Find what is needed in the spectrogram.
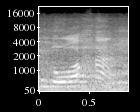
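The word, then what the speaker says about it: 罗汉: And is it in Chinese, is it pronounced exactly like that, Lohan? So it's actually Luohan. Lohan. Luohan.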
